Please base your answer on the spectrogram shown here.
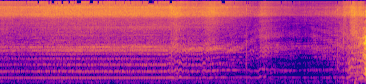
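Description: Propeller blades of a drone buzzing close overhead in woods near a construction site. A steady high-pitched whine with strong tonal harmonics shifts pitch as the drone moves, then ends in a louder rush near the close.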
